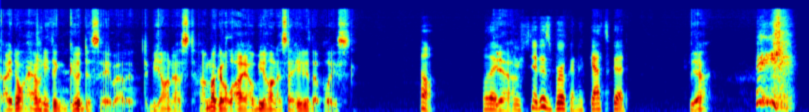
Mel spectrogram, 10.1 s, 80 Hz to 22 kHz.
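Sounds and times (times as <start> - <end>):
speech: 0.0 - 4.5, 5.2 - 7.9, 8.6 - 9.8
single sharp loud sneeze: 9.4 - 10.0.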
